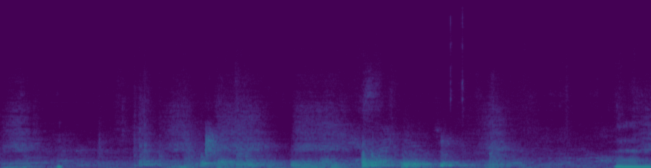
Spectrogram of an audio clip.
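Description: Indistinct, low chatter of people talking in the room, with a single short knock about half a second in.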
